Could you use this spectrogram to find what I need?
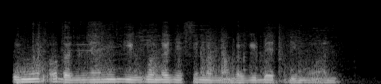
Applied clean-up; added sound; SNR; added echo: neural mask model RNNoise.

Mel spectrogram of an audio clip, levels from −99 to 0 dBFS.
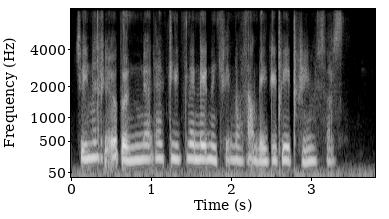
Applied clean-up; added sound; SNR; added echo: neural diffusion model UNIVERSE++.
